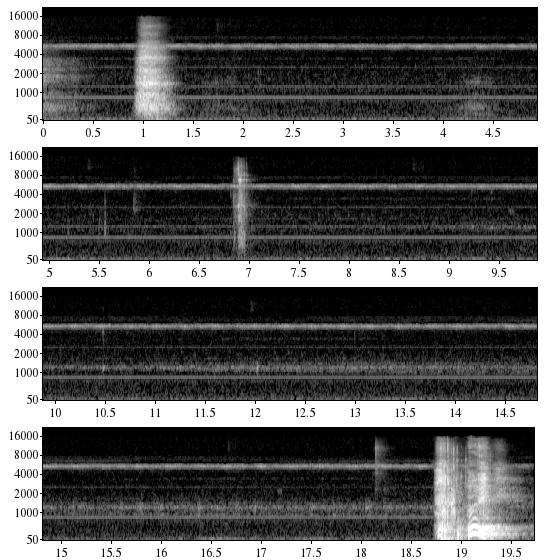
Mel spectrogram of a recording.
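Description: Quiet background with a steady high-pitched whine, broken by a short loud noise about a second in and a single sharp click about seven seconds in.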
